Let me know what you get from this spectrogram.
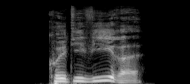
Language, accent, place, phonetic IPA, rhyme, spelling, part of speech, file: German, Germany, Berlin, [kʊltiˈviːʁə], -iːʁə, kultiviere, verb, De-kultiviere.ogg
- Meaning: inflection of kultivieren: 1. first-person singular present 2. singular imperative 3. first/third-person singular subjunctive I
